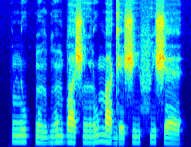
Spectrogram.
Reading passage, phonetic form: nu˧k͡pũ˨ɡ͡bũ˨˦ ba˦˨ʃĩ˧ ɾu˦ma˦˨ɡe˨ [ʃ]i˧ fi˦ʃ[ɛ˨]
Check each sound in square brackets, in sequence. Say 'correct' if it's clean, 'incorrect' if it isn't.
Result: correct, incorrect

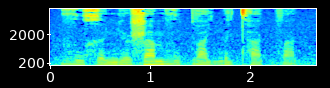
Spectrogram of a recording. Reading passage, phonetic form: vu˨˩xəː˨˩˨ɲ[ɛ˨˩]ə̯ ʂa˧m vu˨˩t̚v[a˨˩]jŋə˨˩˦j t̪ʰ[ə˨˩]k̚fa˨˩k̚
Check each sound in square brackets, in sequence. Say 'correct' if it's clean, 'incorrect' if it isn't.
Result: incorrect, correct, incorrect

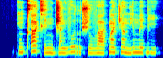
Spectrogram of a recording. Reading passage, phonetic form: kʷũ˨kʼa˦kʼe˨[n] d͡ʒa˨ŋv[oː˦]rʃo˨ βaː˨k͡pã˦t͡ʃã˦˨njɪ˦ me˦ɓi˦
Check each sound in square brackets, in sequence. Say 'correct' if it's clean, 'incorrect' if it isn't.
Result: incorrect, correct

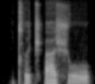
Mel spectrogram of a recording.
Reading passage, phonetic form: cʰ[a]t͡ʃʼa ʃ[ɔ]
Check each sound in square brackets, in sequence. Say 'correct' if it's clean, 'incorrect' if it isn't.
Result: incorrect, incorrect

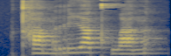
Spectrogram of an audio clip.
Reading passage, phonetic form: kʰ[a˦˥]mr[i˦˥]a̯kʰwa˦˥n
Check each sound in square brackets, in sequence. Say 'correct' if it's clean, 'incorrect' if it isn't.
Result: incorrect, incorrect

